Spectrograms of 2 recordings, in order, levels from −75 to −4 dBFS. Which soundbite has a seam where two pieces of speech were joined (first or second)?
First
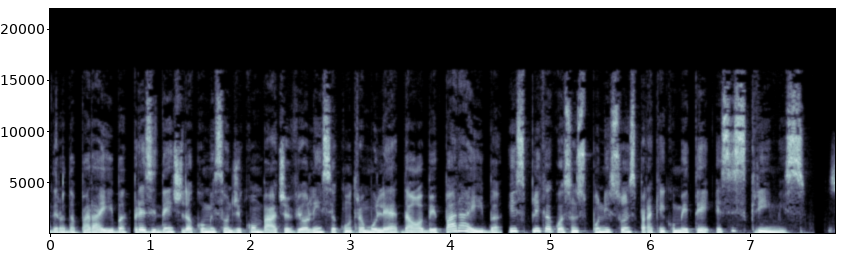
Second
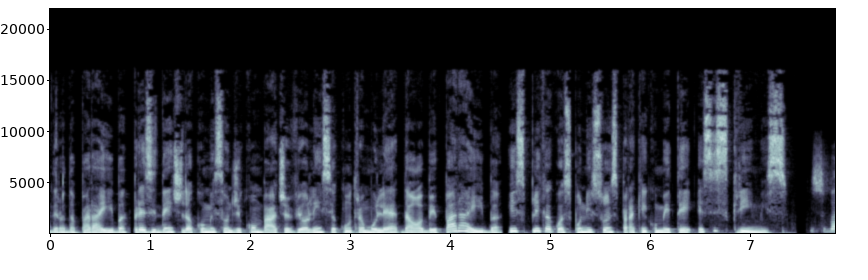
second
